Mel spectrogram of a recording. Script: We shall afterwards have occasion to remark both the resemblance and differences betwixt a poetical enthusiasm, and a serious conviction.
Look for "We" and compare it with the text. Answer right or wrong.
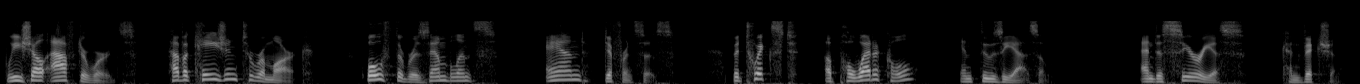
right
